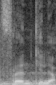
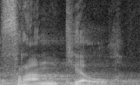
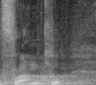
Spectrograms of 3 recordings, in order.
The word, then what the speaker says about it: Франкл: Прошу прощения, меня слушающие, э, э очень внимательно слушающие э, друзья поправили и говорят, в русском языке его фамилия произносится по-другому, не Френкель, а Франкел – вот Виктор Франкл,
